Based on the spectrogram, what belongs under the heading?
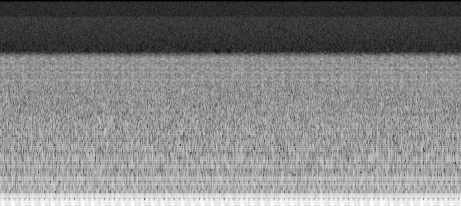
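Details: Constant buzzing electrical hum fills the recording from an eagle camera on a March afternoon, without any calls.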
